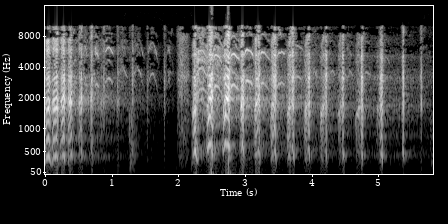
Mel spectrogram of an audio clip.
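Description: High-pitched laughter in quick short bursts, about five a second, dying down briefly about a second and a half in, then starting up again louder.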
